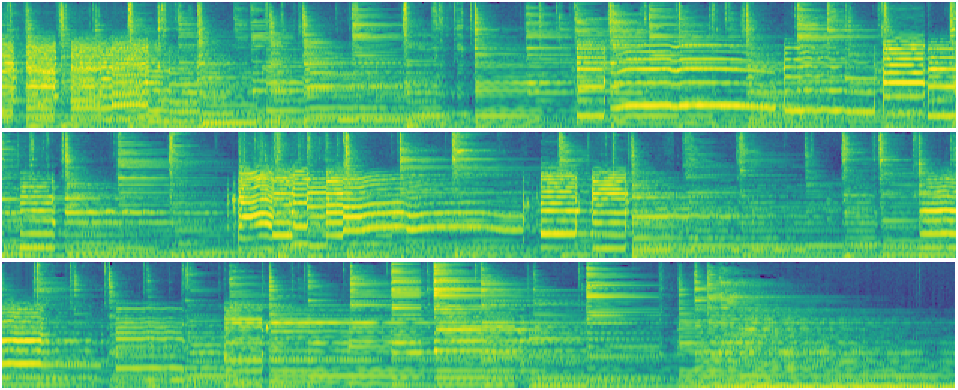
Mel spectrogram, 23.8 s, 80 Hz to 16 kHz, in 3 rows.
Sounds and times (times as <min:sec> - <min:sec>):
Guitar: 0:00.0 - 0:23.8.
